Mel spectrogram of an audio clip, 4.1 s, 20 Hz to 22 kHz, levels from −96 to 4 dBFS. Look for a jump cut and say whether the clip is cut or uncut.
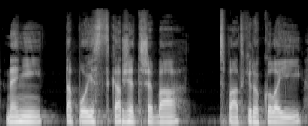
cut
